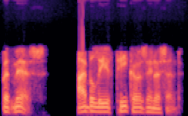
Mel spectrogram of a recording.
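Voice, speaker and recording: A man's voice: fairly low pitch, big pitch swings, moderate pace, breathy edge, dry recording, phone-quality sound, soft background music, exaggerated voice. A synthetic-sounding man voicing a worried, suspicious cartoon father in a stiff, formal way. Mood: concerned, polite. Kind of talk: scripted cartoon dialogue.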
